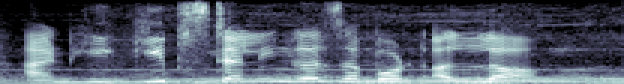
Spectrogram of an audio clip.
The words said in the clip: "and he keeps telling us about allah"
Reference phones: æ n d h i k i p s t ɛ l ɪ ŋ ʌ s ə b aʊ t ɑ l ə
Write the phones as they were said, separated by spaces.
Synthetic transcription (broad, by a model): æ n d h i k i p s t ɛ l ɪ ŋ ʌ s ə b aʊ t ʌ l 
